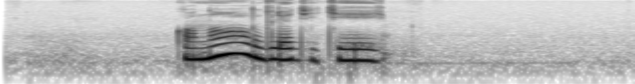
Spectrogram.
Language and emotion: Russian, sad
